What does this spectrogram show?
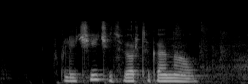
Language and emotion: Russian, neutral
